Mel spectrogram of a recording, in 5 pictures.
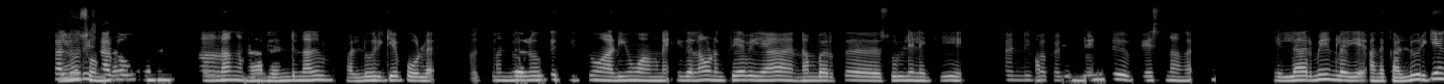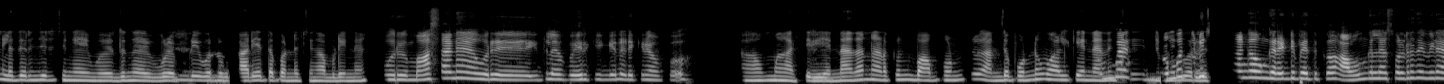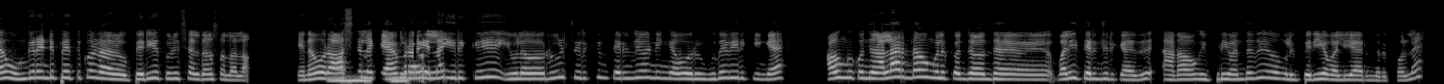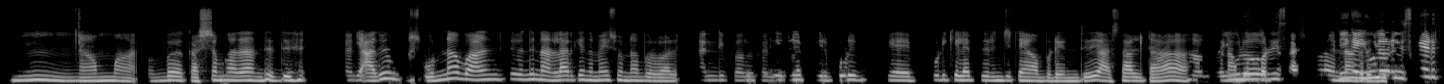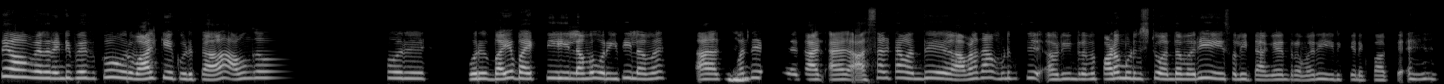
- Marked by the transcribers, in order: distorted speech; tapping; laugh; laughing while speaking: "ஒரு மாஸான ஒரு இதுல போயிருக்கீங்கன்னு நெனக்கிறேன் அப்போ?"; in English: "மாஸான"; mechanical hum; in English: "ரிஸ்க்"; in English: "ஹாஸ்டல்ல கேமரா"; static; in English: "ரூல்ஸ்"; drawn out: "ம்"; lip smack; other background noise; laughing while speaking: "இருந்தது"; unintelligible speech; in English: "அசால்டா"; in English: "ரிஸ்க்"; in English: "ரிஸ்க்"; in English: "அசல்ட்டா"; chuckle
- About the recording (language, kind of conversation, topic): Tamil, podcast, காதல் மற்றும் நட்பு போன்ற உறவுகளில் ஏற்படும் அபாயங்களை நீங்கள் எவ்வாறு அணுகுவீர்கள்?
